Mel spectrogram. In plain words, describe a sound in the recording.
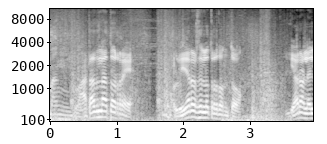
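Magic blasts burst and crackle in a battle.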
